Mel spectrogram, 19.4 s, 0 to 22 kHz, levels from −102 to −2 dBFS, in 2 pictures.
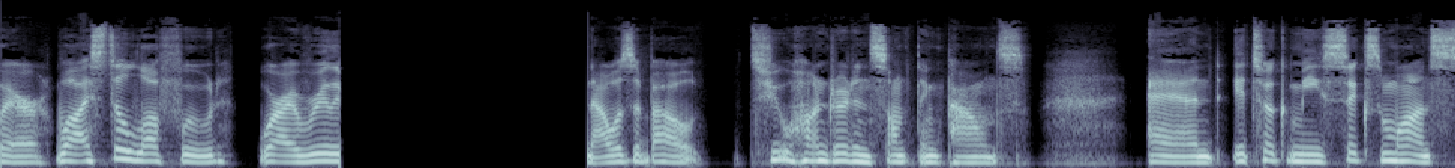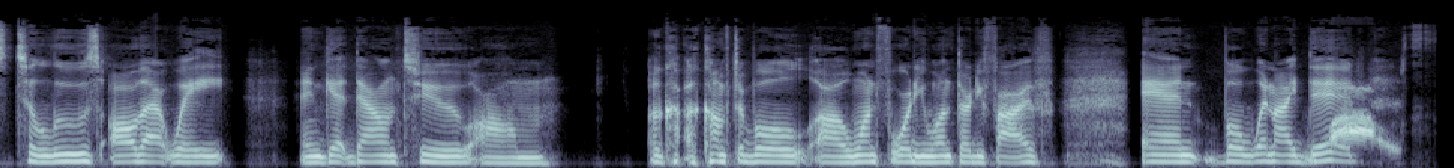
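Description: At 2.26 s, right after "food where I really", the speech cuts to dead silence. This is an audio dropout to silence. No room tone remains. It lasts about 1.66 s, resuming at 3.91 s with "I was about". The input was likely lost while silence was recorded.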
